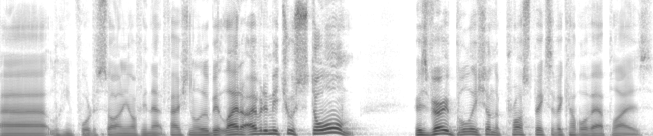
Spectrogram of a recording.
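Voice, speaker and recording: On a very clean recording with a silent background, a man with an Australian accent talks very fast at medium pitch, his pitch swinging very widely. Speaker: sports podcast co-host. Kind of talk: casual chat.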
